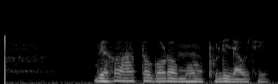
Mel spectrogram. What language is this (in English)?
Odia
